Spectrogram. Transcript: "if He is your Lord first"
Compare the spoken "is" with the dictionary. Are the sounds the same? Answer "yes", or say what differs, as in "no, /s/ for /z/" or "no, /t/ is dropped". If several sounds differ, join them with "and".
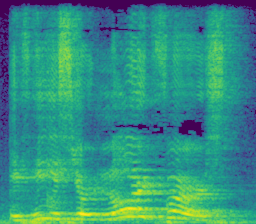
yes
